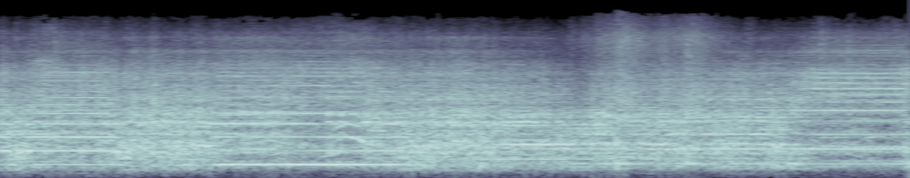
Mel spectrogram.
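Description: Live rock band music led by a loud electric guitar playing long held notes that shift in pitch every second or so.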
